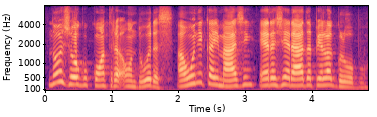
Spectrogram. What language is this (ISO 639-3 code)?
por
